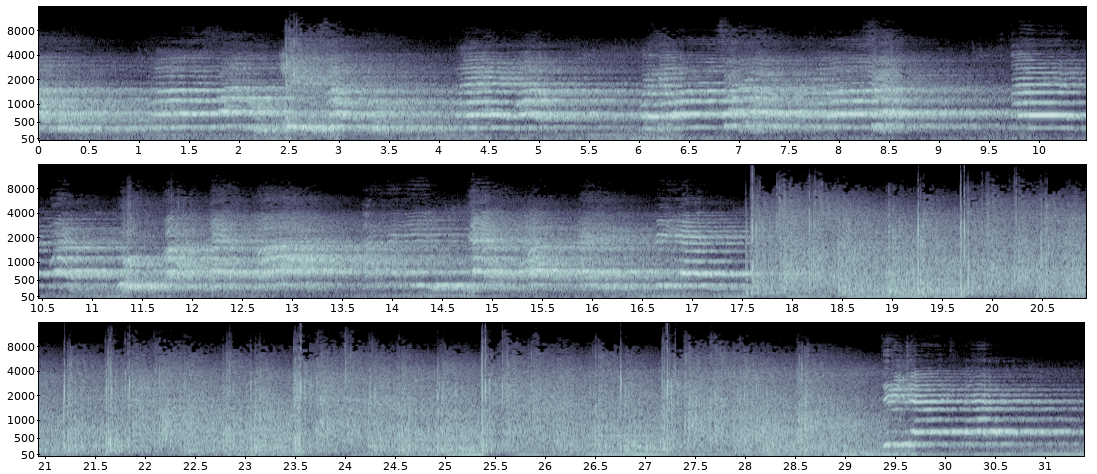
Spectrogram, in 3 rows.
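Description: A group of boys chanting and singing a scout yell in unison, in short phrases broken by brief gaps, opening with a shouted "Haaa huuu!". After about 17 seconds the voices give way to a long stretch of dense noise with many sharp taps, and the group's voices return near the end.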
